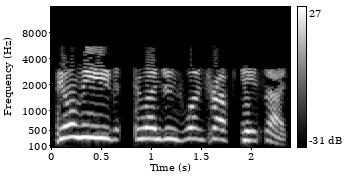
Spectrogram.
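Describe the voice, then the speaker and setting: High-pitched urgent fire chief on radio. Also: male voice, normal speed. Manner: clipped, directive, urgent. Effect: two-way radio. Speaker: fire chief commanding a division at a fire scene. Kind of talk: urgent fireground radio traffic. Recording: muffled lo-fi emergency scanner radio.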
